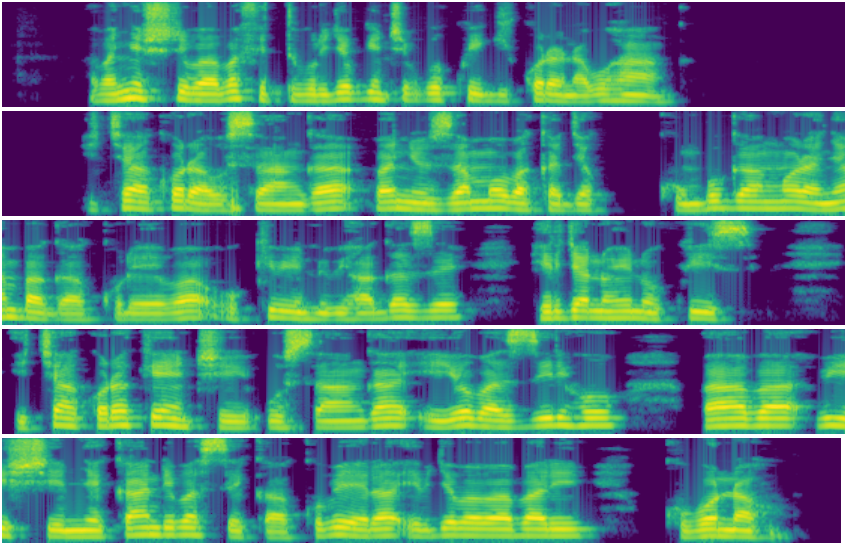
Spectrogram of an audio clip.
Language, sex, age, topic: Kinyarwanda, male, 36-49, education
